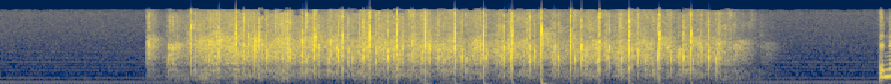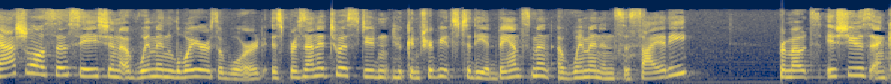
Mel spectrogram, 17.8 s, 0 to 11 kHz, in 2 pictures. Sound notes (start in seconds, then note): 1.4 audience claps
